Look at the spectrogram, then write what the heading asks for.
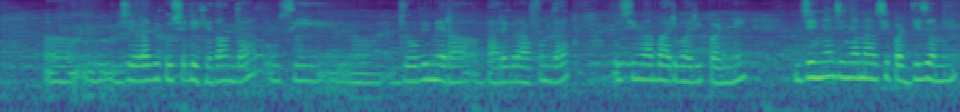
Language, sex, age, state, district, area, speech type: Dogri, female, 18-30, Jammu and Kashmir, Kathua, rural, spontaneous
